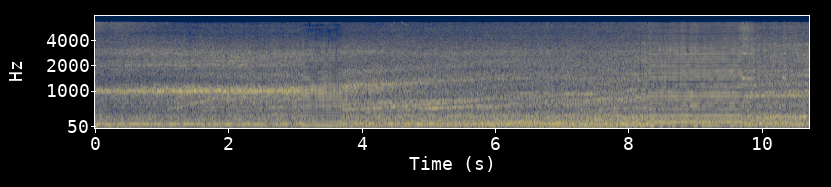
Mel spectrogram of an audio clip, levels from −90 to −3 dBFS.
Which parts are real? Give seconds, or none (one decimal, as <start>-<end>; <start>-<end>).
0.0-3.1; 3.7-8.3; 9.7-10.7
